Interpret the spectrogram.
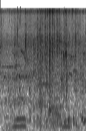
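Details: A domestic pigeon calls in a loft, giving low, soft cooing notes while a man talks nearby; nest boxes there hold newly hatched squabs, eggs, and pairs still nest-building.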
